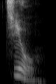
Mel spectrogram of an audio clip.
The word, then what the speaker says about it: 就: Nah, ini bacanya cio.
